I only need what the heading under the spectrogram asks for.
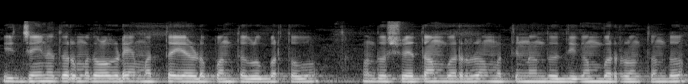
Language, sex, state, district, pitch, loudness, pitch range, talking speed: Kannada, male, Karnataka, Belgaum, 135 Hz, -15 LUFS, 130-135 Hz, 120 wpm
